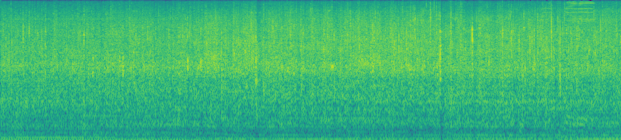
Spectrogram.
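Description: Tracked armoured vehicle's engine running steadily, with a dense rattling noise over a low hum; the deepest part of the hum drops away about two seconds in.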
